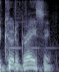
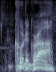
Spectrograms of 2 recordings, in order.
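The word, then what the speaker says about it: coup de grâce: a second point into cuda gracie coup de grace i guess is the non-ignorant way to pronounce that once you get a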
